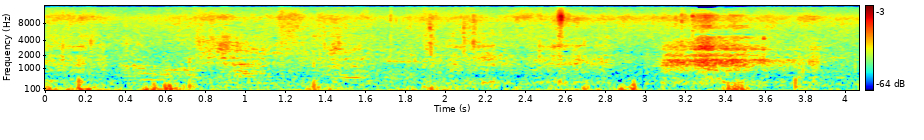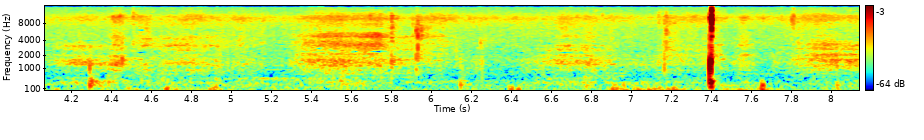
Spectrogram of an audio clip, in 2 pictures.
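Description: A person's breathing, heard as soft puffs of breath every couple of seconds, with low thumps of footsteps and handling while walking uphill. One sharp click near the end is the loudest sound.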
